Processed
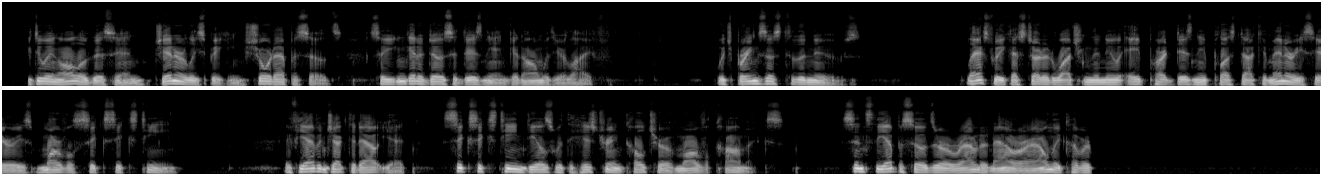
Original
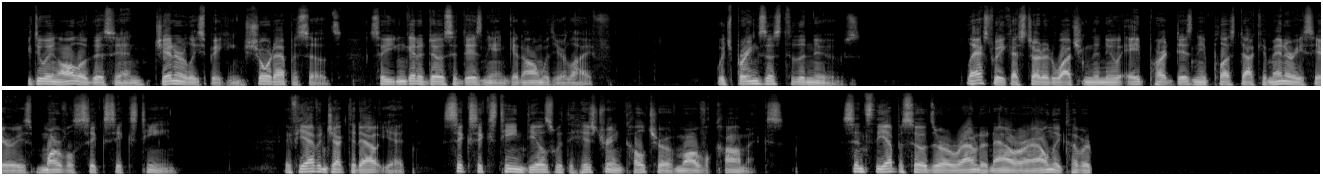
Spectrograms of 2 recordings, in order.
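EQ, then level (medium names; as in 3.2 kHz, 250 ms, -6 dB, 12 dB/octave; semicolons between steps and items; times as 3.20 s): low-pass 8.9 kHz 12 dB/octave; peaking EQ 290 Hz +14 dB 0.36 oct; static phaser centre 2.6 kHz, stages 6; 0.0 dB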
